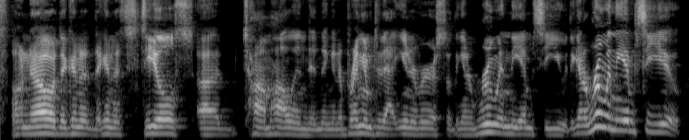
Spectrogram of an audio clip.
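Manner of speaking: mock outrage, rising in pitch at the end; angry friend. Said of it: "he was just very angry".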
